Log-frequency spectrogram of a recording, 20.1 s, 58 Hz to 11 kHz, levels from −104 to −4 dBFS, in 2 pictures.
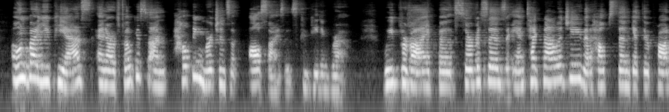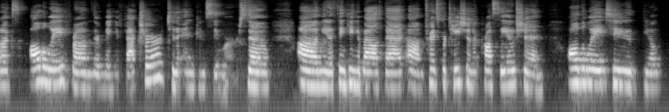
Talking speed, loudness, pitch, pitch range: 165 wpm, -19 LUFS, 205 Hz, 190-225 Hz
